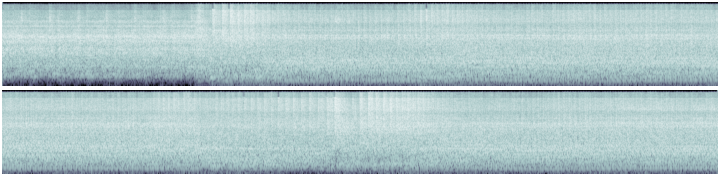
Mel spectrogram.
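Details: Troy-Bilt Horse XP riding mower with a replacement single-cylinder engine, restarted after freeing the bound-up, sticking choke. Catches quickly and settles into a steady, even buzzing run with no stumbling; sounds healthy.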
